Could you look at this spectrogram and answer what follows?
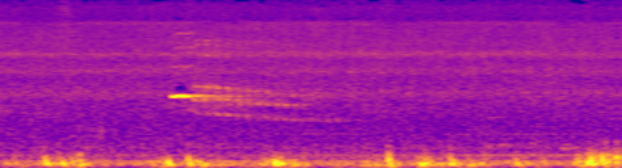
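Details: A Ruddy kingfisher from Amami gives one clear call about a second in, falling in pitch and fading into an echoing trail. Low gusty rumbles run beneath it.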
